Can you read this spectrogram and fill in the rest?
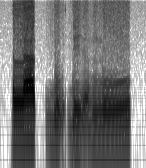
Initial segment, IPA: l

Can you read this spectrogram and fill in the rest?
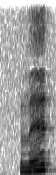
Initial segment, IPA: β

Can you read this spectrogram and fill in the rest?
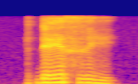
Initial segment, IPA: ɗ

